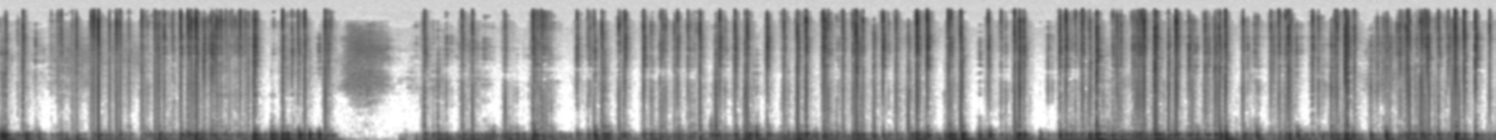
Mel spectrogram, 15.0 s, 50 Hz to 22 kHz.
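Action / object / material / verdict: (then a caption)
tap / steel mesh microphone grille / steel mesh / none. Long acrylic nail tips of both hands tap rapidly on a hollow domed steel mesh microphone grille. The result is a dense, continuous patter of quick, short taps, each a low, boomy thump around 200 Hz with a bright, crisp tick on top. The tapping pauses briefly near the four-second mark, then picks up again at a steady pace.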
